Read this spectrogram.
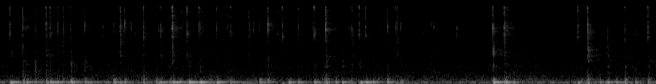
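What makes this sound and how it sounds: Two hands type with their fingertips on a full-size white Apple Magic Keyboard, an aluminium base with plastic keys. A fast, steady run of light clicking keystrokes sits over a low hum of about 98 Hz, with brief bright key taps throughout.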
